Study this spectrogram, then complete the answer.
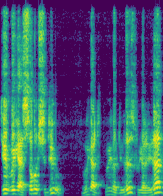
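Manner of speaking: put-on laid-back dude voice. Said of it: "That's my Robbie impersonation".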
